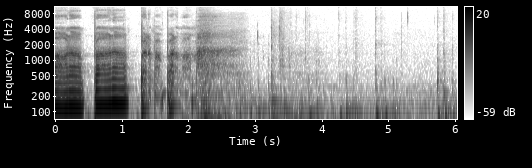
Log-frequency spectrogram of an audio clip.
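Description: Typing on a computer keyboard: irregular, quick key clicks that begin about a second in, after a short drawn-out vocal sound from a man.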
